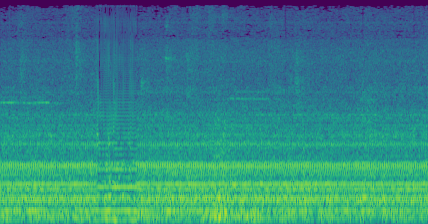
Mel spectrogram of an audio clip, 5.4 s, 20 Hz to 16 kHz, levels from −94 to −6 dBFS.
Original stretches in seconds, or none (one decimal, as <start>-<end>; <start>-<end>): 0.0-1.2; 1.7-5.4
